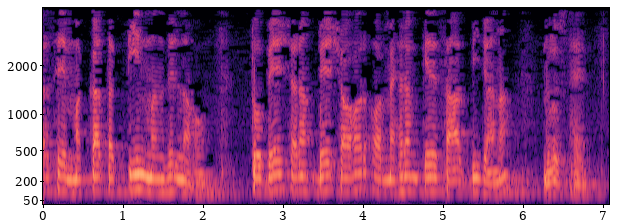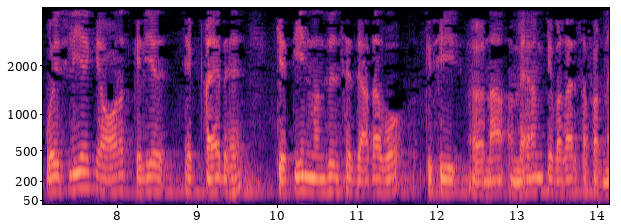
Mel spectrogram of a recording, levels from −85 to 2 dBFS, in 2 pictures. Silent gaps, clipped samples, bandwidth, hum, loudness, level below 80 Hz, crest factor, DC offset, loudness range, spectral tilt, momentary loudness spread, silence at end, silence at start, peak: none; under 0.1%; 4 kHz; none; -24 LUFS; -56 dBFS; 18 dB; under 0.1%; 2 LU; -11 dB/octave; 8 LU; 0 s; 0 s; -4 dBFS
